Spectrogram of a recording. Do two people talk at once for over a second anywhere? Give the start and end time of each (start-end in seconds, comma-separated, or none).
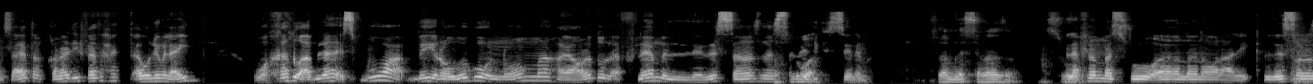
none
